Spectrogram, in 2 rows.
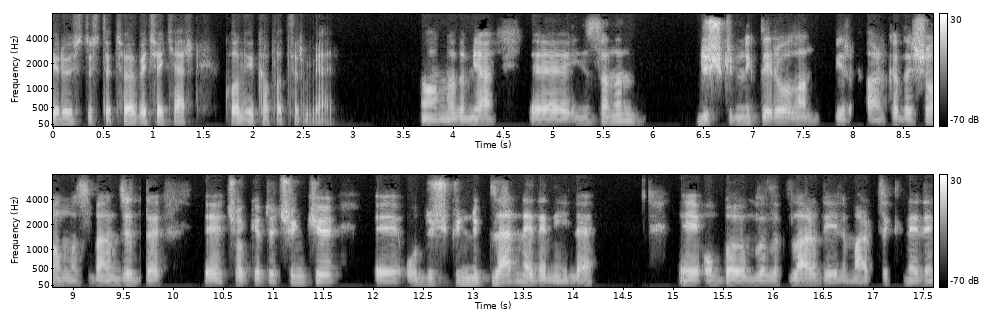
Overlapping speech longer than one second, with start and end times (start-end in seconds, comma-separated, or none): none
